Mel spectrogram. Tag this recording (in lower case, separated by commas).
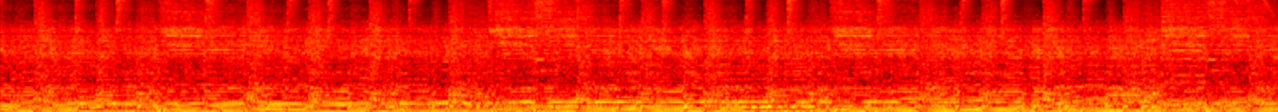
music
